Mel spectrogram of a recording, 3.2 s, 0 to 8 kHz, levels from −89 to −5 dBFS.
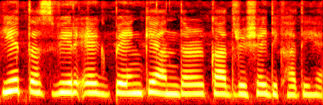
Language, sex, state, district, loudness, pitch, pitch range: Hindi, female, Tripura, West Tripura, -14 LUFS, 230 Hz, 215-250 Hz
